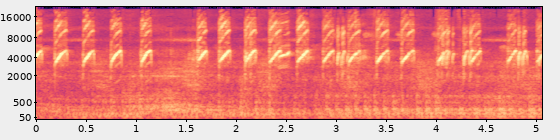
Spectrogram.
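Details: Rapid high chirps from a sparrow being fed, each note a quick rising squeak repeated about three to four times a second in uneven bursts, with a continuous low humming sound underneath.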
